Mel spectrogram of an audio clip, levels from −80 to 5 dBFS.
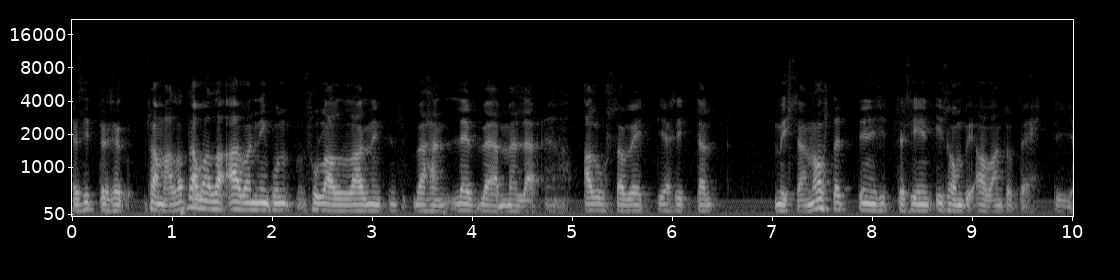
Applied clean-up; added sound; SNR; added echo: none; none; none; none.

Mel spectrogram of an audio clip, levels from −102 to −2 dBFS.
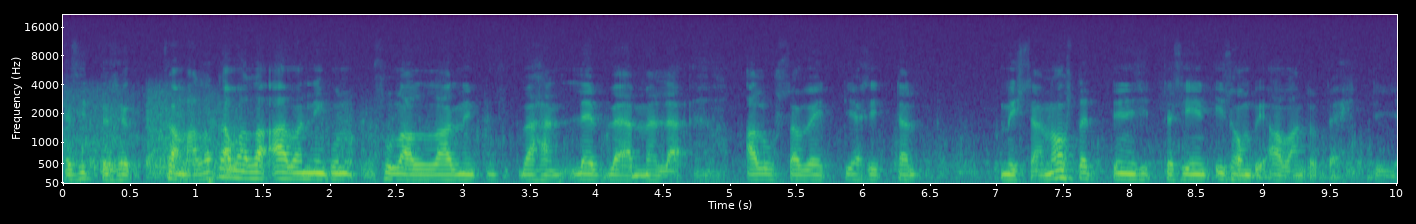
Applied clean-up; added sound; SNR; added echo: none; Thunder; 15 dB; none.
